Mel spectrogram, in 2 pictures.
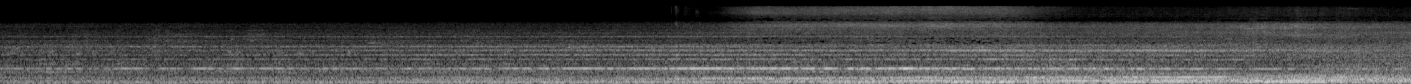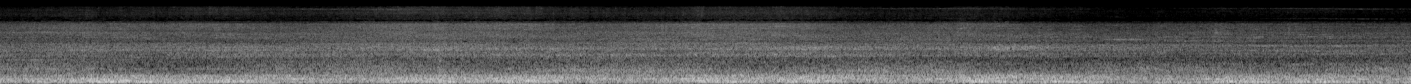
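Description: A Newag Griffin EU160 electric locomotive hauls a PKP Intercity passenger train past. For the first dozen seconds there is a steady whine at several pitches, one tone rising near the end of it. Then comes a growing rumble and clatter of coach wheels on the track as the carriages roll by.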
